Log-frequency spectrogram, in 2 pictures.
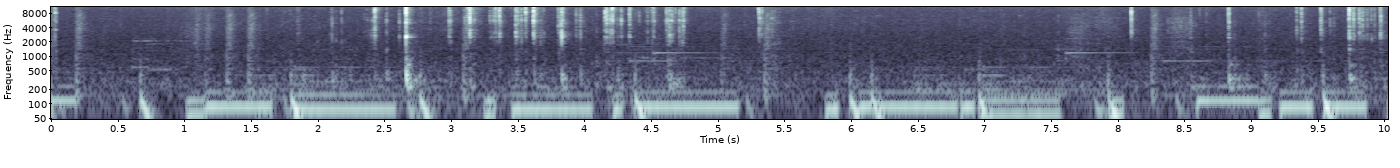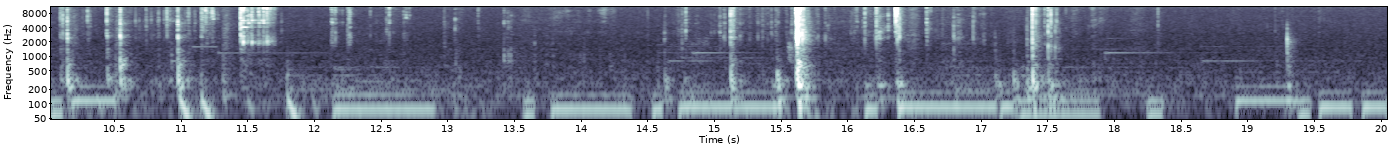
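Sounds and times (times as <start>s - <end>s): quiet background music: 0.0s - 20.0s
repair tools clicking and tapping: 2.1s - 5.5s, 8.8s - 12.7s, 14.6s - 17.7s.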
